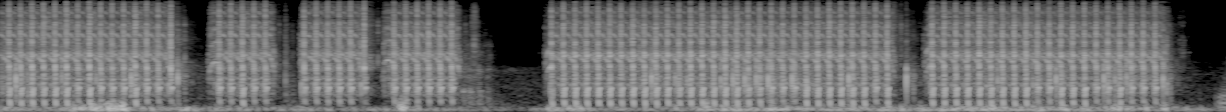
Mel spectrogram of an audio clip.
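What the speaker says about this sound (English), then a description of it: "Here's the gel blaster surge." A Gel Blaster Surge toy blaster fires on rapid fire in loud, fast mechanical bursts, several long strings of shots broken by brief pauses, close and alone.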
